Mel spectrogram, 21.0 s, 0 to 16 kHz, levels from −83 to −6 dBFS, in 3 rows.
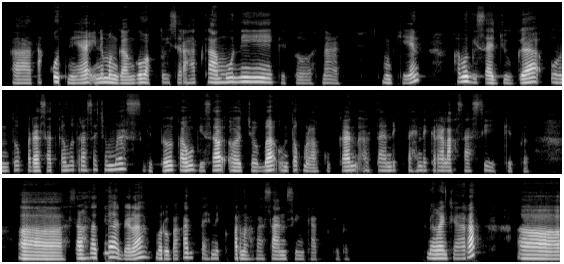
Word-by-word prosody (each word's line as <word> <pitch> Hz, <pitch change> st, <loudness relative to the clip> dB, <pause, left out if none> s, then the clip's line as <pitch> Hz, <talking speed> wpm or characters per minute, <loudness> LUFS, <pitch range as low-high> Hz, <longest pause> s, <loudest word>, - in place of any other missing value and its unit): eee, 145 Hz, -1 st, -3 dB
takutnya 155 Hz, -5 st, 0 dB
ini 175 Hz, -, -1 dB
mengganggu 145 Hz, -3 st, +1 dB
waktu 165 Hz, 0 st, -5 dB
istirahat 160 Hz, +1 st, -9 dB
kamu 175 Hz, 0 st, +1 dB
nih, 195 Hz, -1 st, +5 dB, 0.2 s
gitu. 140 Hz, -2 st, -16 dB, 0.2 s
Nah 155 Hz, -3 st, -9 dB, 0.6 s
mungkin 155 Hz, -, -4 dB, 0.4 s
kamu 210 Hz, +3 st, +5 dB
bisa 155 Hz, -, -3 dB
juga 155 Hz, +6 st, +2 dB
untuk 170 Hz, +3 st, -7 dB
pada 165 Hz, -1 st, +2 dB
saat 165 Hz, 0 st, -9 dB
kamu 180 Hz, +1 st, -7 dB
terasa 185 Hz, 0 st, -8 dB
cemas 205 Hz, +4 st, -5 dB
gitu, 170 Hz, +5 st, -1 dB
kamu 175 Hz, 0 st, +2 dB
bisa, 185 Hz, +4 st, +3 dB
eee, 160 Hz, -1 st, 0 dB
coba 165 Hz, +3 st, +3 dB
untuk 165 Hz, +3 st, -9 dB
melakukan, 150 Hz, +5 st, -2 dB
e 175 Hz, -, -13 dB
teknik-teknik 170 Hz, 0 st, -9 dB
relaksasi 165 Hz, 0 st, -6 dB
gitu, -, -, -20 dB, 0.7 s
eee, 145 Hz, -3 st, +6 dB, 0.2 s
salah 180 Hz, -1 st, +3 dB
satunya 205 Hz, +3 st, +3 dB
adalah 160 Hz, +5 st, +4 dB, 0.2 s
merupakan 160 Hz, +4 st, -2 dB, 0.2 s
teknik 170 Hz, 0 st, -11 dB
pernapasan 160 Hz, -1 st, -4 dB
singkat 145 Hz, -2 st, -15 dB, 0.2 s
gitu 150 Hz, -, -27 dB, 1.0 s
dengan 175 Hz, -1 st, +4 dB
cara, 175 Hz, +6 st, +5 dB, 0.6 s
eee, 165 Hz, -3 st, +7 dB
165 Hz, 125 wpm, -26 LUFS, 155-180 Hz, 1.0 s, eee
